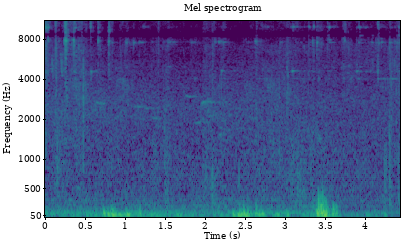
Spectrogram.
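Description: A few soft, low thumps, spaced a second or more apart, from footsteps on grass and the handheld camera being carried.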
